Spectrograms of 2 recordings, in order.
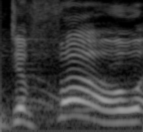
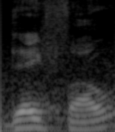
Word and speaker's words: Dafoe: You've let everyone mispronounce your name for like 40 years. We've all been saying Defoe, and you've been just sitting there going like, well, I won't say anything.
